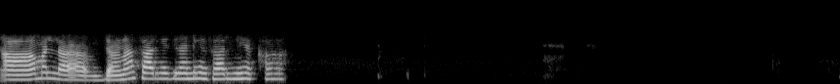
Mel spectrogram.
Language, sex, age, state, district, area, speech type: Dogri, female, 45-60, Jammu and Kashmir, Udhampur, rural, conversation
